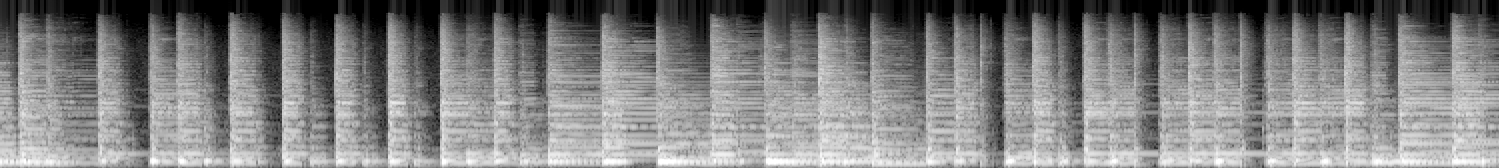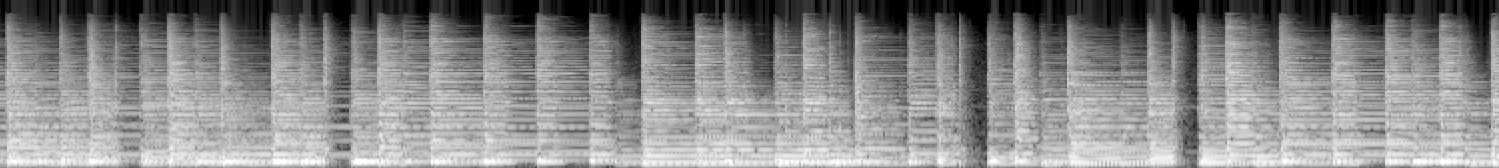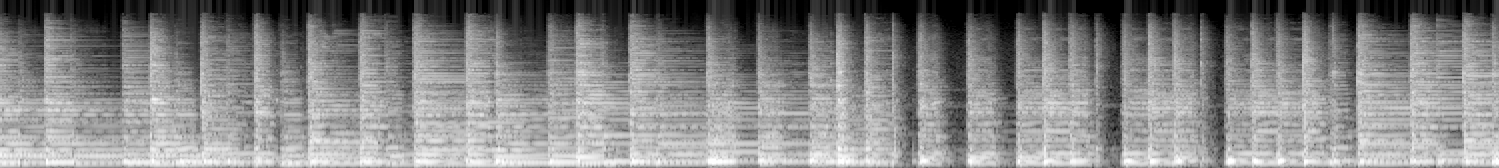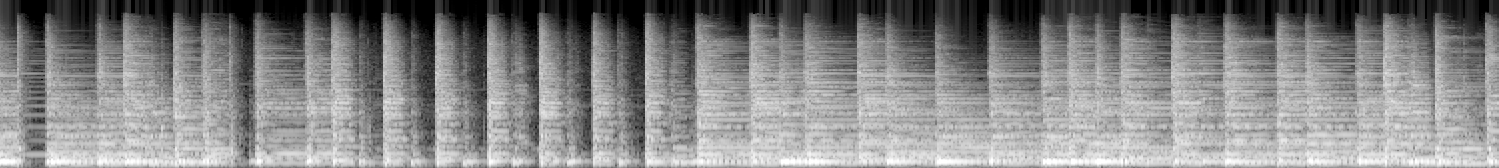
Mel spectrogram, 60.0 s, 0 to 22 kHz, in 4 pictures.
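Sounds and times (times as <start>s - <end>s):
acoustic guitar strumming: 0.0s - 59.9s.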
